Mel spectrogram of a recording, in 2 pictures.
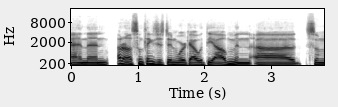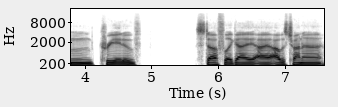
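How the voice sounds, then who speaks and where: Recorded with a dry, close sound and no echo, a man speaks at medium pitch and a moderate pace in a monotone, flat intonation. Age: 20s. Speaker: musician. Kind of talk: casual chat. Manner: halting.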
